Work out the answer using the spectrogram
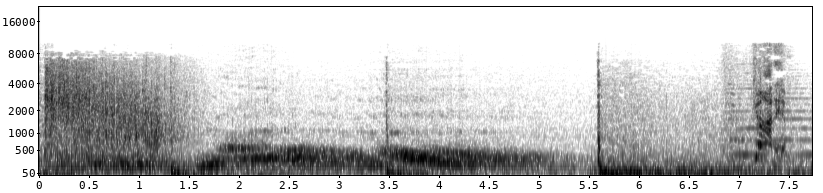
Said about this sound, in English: It's going to explode, you idiot!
